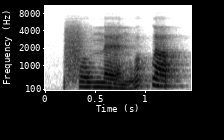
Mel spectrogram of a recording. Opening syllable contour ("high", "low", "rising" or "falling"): low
